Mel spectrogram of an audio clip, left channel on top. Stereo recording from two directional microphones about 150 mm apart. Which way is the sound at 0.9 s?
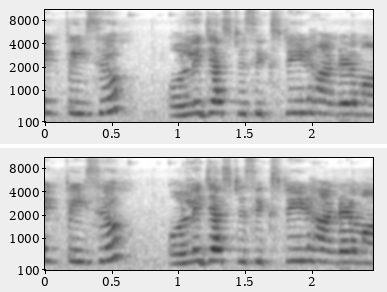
5° right (ahead or behind).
